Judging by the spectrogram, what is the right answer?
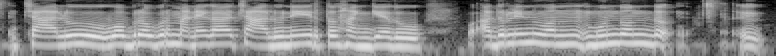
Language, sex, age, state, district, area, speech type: Kannada, female, 18-30, Karnataka, Bidar, urban, spontaneous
